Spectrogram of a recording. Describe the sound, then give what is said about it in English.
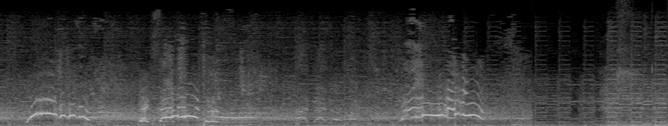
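Ryan Fitzpatrick screams in celebration while watching a game-winning touchdown being scored: several loud, high-pitched yelling bursts that rise and fall in pitch, separated by brief pauses, over a steady background of crowd-like noise. “the Fitz scream, as we kind of called it, is Ryan Fitzpatrick watching the game-winning touchdown being scored in that game”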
